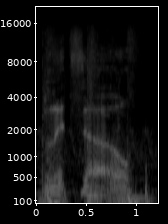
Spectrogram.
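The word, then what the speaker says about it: Blitzø: Uh-huh, sure, Blitzo. The O is silent now, bitch.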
